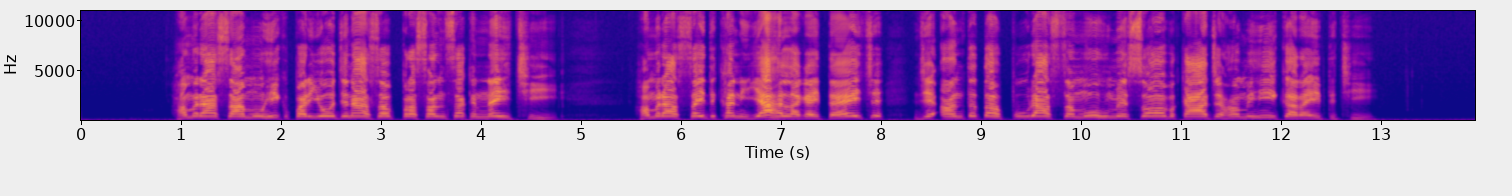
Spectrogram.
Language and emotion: Maithili, disgusted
